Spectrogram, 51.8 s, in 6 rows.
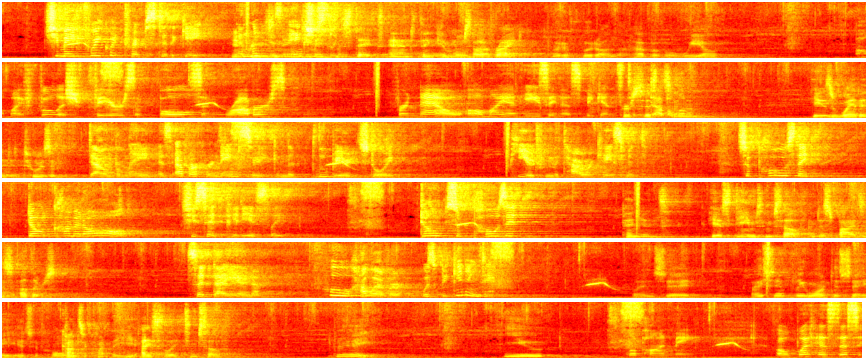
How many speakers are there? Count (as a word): four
